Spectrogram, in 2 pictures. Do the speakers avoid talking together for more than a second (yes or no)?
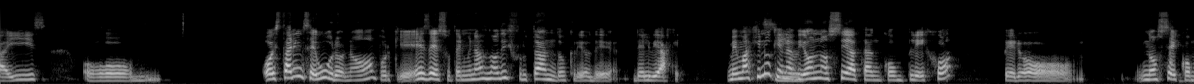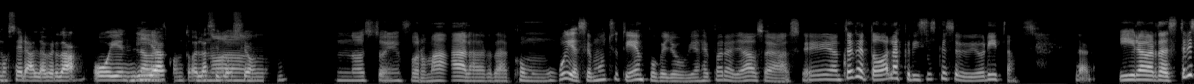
no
